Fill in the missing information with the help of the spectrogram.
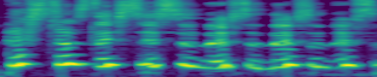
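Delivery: put-on a boy proudly setting mum straight; excited son. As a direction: son insisting to mum, thrilled. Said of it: "he said".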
